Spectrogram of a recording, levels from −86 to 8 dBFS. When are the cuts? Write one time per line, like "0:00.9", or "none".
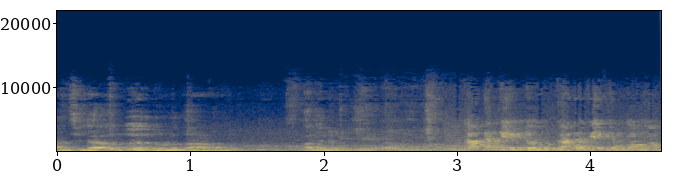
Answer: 0:02.9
